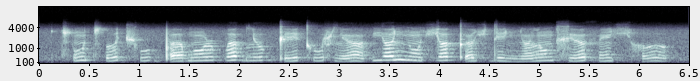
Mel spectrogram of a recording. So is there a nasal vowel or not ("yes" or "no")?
yes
